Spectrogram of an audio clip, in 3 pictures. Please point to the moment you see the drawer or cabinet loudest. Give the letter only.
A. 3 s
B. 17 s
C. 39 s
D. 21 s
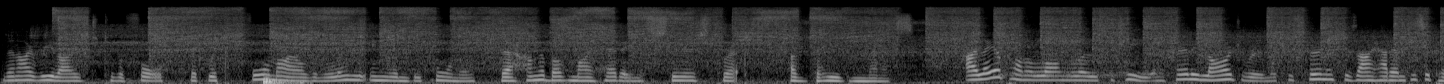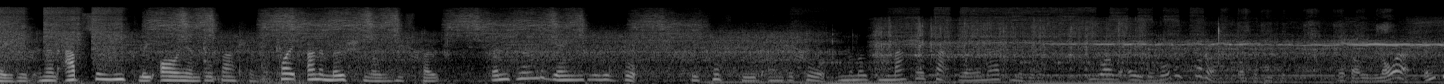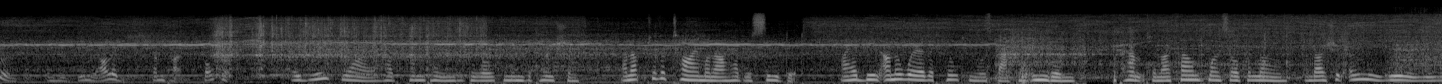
A.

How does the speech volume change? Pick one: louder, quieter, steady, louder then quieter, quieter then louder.
quieter then louder.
